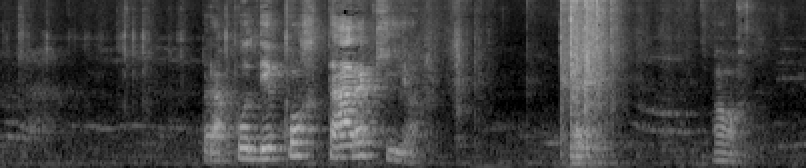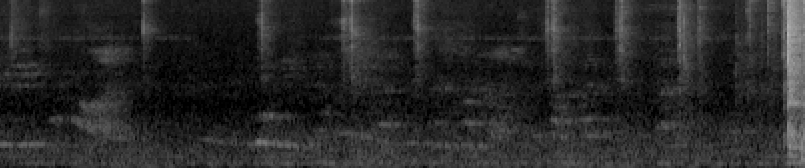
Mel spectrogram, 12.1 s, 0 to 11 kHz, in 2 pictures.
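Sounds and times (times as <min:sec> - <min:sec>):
scissors snipping fabric: 0:08.0 - 0:09.4, 0:10.1 - 0:12.0.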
